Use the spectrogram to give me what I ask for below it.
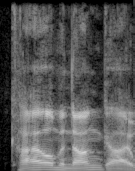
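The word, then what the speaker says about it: Monangai: down below, but Kyle uh, how do you pronounce his last name? Kyle Manangi, one of our sleepers, early early day sleepers, right?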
